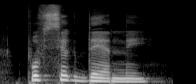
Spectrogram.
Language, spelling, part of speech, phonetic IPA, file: Ukrainian, повсякденний, adjective, [pɔu̯sʲɐɡˈdɛnːei̯], Uk-повсякденний.ogg
- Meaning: 1. everyday, daily (appropriate for ordinary use, rather than for special occasions) 2. day-to-day (ordinary or mundane) 3. constant, perpetual, permanent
